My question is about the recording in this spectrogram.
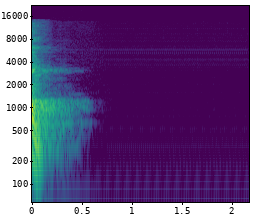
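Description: A man's spoken word trails off within the first half second, then dead silence: a pause in his speech.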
